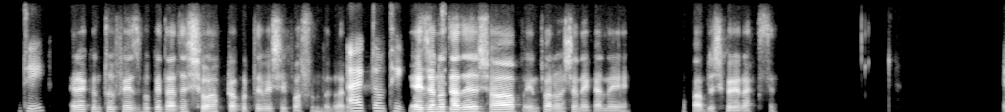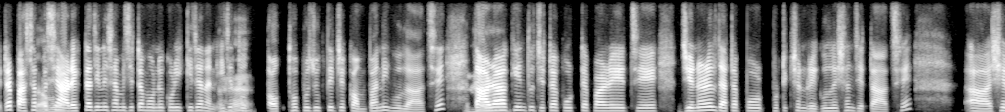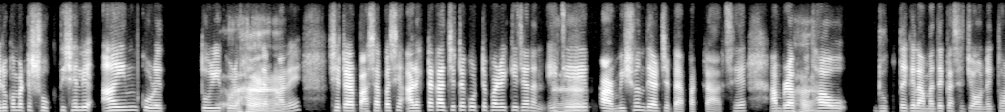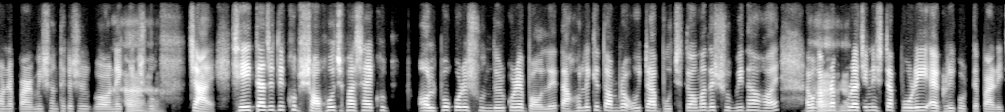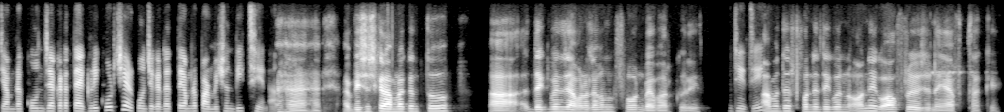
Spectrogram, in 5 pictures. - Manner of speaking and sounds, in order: chuckle; in English: "publish"; in English: "General data"; in English: "Protection Regulation"; in English: "agree"; in English: "agree"; alarm; "অ্যাপ" said as "এ্যাফ"
- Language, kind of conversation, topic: Bengali, unstructured, বড় বড় প্রযুক্তি কোম্পানিগুলো কি আমাদের ব্যক্তিগত তথ্য নিয়ে অন্যায় করছে?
